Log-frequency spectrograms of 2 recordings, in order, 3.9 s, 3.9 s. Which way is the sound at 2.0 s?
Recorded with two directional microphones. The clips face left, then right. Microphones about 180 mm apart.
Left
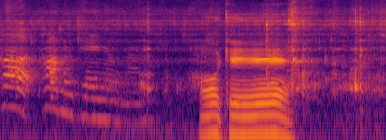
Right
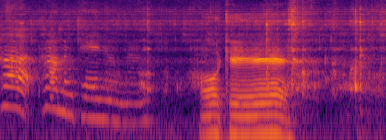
15° left (ahead or behind).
